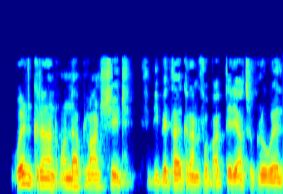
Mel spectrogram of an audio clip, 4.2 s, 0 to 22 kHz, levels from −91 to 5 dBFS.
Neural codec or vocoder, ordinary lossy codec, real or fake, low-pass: codec, 16 kHz, 8 kbps, FunCodec, trained on Chinese and English, 25 frames a second; MP3, 32 kbps; fake; 7.2 kHz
